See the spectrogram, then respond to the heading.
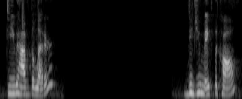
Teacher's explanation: rising intonation tells your listener you are asking a question and want yes or no for an answer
